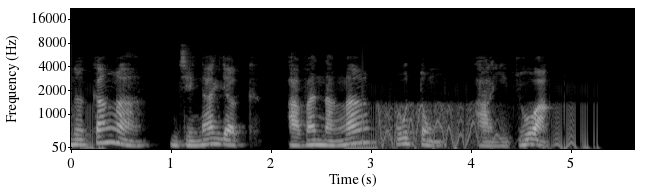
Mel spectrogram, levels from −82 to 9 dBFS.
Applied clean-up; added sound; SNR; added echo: neural mask model RNNoise.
